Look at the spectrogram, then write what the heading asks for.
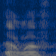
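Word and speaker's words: אלף: still spelled the same as Alf but it's pronounced LF and it so Alf the letter Alf can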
